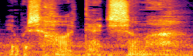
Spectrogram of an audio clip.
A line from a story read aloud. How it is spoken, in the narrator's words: he wheezed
